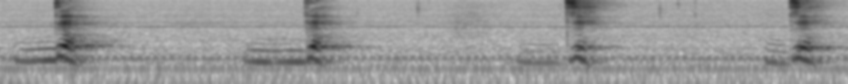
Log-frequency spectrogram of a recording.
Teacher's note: if I make the D sound though I have to turn my voice on · So to make a D sound, put your tongue up, let that little burst of air through, but turn on your voice.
